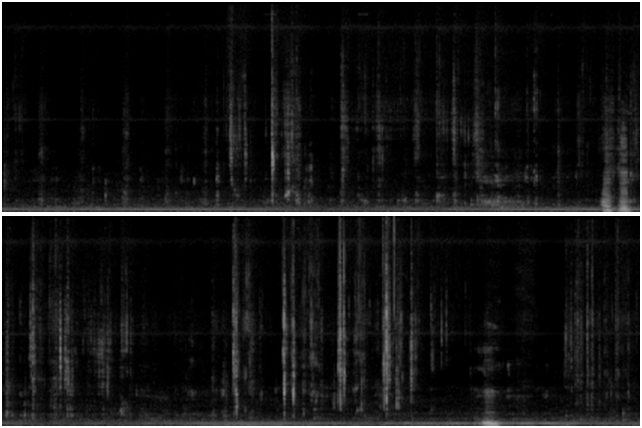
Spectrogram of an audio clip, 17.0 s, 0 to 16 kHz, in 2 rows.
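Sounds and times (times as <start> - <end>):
chewing food: 0.0 - 17.0.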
